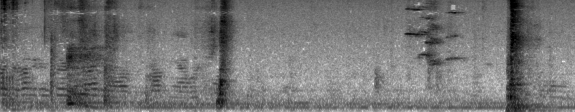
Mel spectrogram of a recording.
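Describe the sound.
A door is handled and pushed shut, with a couple of light knocks followed by a louder closing thud near the end, against a low background hum and faint voices.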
